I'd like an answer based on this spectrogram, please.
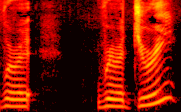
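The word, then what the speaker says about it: Wiradjuri: On her mom's side, she is Wur Rajuri. That's spelled W I R A D J U R I.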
